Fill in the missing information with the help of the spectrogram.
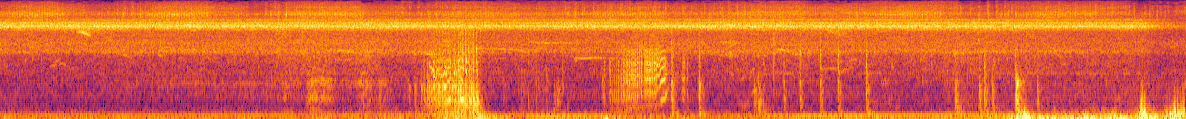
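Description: A steady high-pitched insect drone over a low hum, with a few rustles and clicks, then louder knocks and rumbling near the end as gear is handled in a plastic kayak.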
